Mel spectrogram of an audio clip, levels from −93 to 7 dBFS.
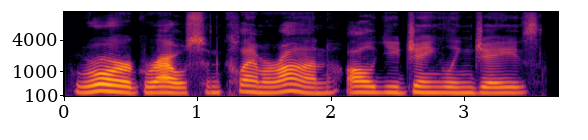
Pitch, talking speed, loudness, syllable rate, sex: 185 Hz, 145 wpm, -18 LUFS, 3.5 syllables/s, female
